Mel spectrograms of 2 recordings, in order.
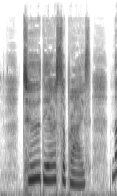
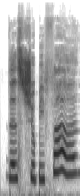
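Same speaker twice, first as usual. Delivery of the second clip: cheerful; 6 semitones higher, 8 dB louder than usual. A narrator's reading. Anna cheerful before climbing.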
